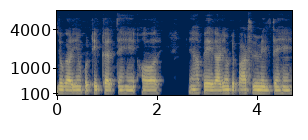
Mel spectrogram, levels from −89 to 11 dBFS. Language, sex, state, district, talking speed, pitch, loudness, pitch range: Hindi, male, Bihar, Supaul, 205 wpm, 115 Hz, -15 LUFS, 115-120 Hz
